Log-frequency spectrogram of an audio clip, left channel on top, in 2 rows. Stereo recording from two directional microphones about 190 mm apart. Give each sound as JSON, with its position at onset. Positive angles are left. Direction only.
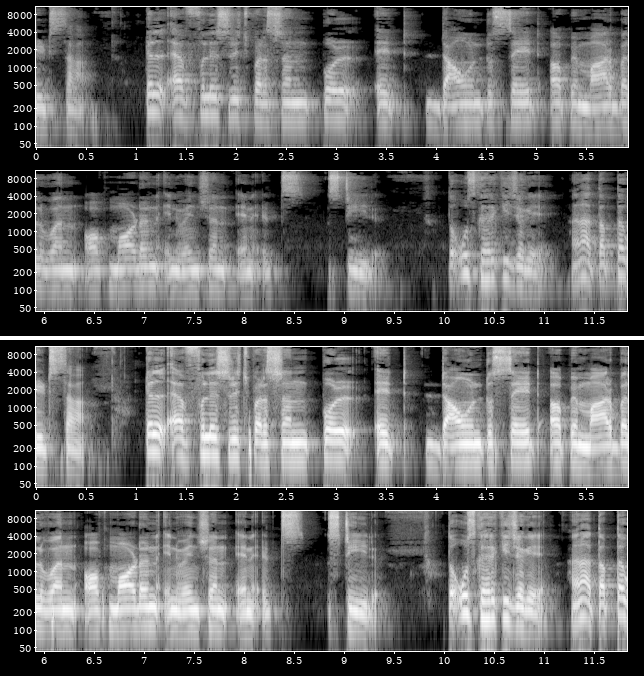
{"t": 0.0, "sound": "speech", "side_deg": -50}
